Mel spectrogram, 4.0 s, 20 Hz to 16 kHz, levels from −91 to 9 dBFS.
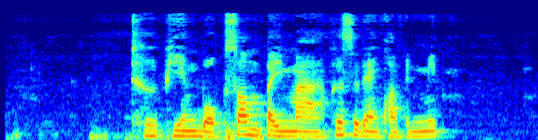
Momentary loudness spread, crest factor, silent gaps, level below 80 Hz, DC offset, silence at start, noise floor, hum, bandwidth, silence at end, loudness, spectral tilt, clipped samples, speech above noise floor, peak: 10 LU; 18 dB; none; -42 dBFS; under 0.1%; 0.1 s; -61 dBFS; none; 11.5 kHz; 0.7 s; -18 LUFS; -6.5 dB/octave; under 0.1%; 44 dB; -2 dBFS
